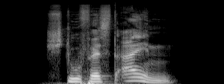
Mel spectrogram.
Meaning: second-person singular subjunctive I of einstufen
- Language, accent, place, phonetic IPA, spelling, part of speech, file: German, Germany, Berlin, [ˌʃtuːfəst ˈaɪ̯n], stufest ein, verb, De-stufest ein.ogg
